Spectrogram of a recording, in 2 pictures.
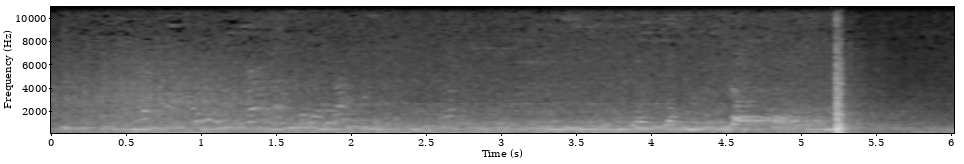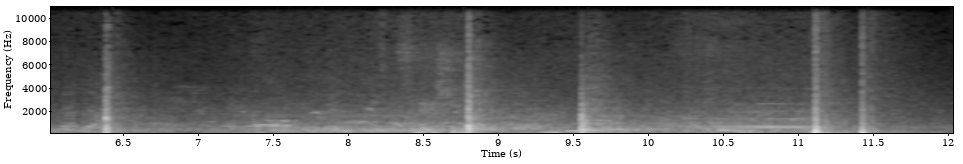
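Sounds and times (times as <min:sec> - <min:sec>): crowd chatter: 0:00.0 - 0:12.0
fireworks bangs: 0:02.2 - 0:12.0.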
